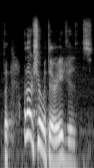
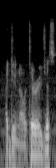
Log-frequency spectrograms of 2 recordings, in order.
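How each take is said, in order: First: Higher, emphatic I'm NOT sure; coy evasion again. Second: Fast, softer aside; quick aside. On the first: Son to mom, pretending ignorance. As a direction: land the not with a wink. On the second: Son admitting the truth to the listeners, hushed and quick. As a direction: slip it in under your breath. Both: Shown as a demonstration.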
